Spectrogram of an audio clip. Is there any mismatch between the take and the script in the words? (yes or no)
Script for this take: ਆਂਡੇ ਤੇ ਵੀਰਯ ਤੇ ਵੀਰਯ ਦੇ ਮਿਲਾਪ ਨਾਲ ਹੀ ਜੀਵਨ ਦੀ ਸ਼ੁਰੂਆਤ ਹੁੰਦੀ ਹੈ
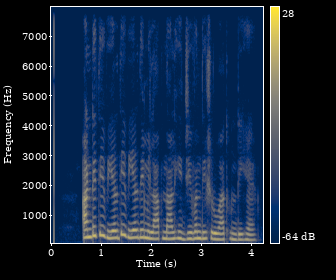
no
